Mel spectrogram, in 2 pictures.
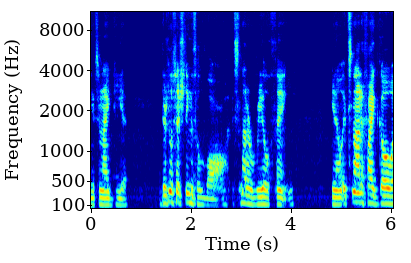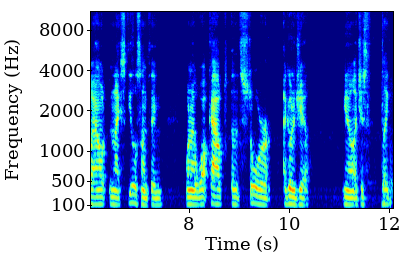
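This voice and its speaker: A man from Texas who grew up in Germany talks through politics on a livestream. His voice sits at an ordinary middle pitch, and his speech is loose and rambling, full of restarts and self-corrections. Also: a bit bright, slightly rough, low-quality recording. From Texas, raised in Germany. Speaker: livestream host. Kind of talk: casual political chat.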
